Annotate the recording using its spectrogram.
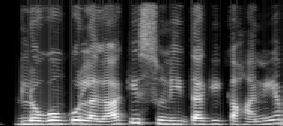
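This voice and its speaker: On a very clean recording with a silent background, a woman uses a normal speaking voice with ordinary pitch variation. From western Uttar Pradesh village near Haryana. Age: 60s. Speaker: social media creator and motivational speaker. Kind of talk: personal testimony talk.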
